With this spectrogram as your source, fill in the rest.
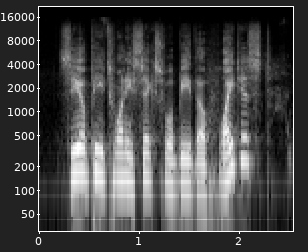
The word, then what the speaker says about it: COP: it cop is it cope is it cop 26 what what do you use cop 26 cop okay so there we go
